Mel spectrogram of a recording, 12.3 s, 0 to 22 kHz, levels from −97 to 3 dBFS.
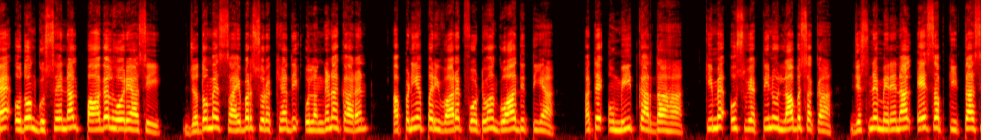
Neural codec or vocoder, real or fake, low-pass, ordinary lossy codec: vocoder, 48 kHz, 128 mel bands, Vocos; fake; none; none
